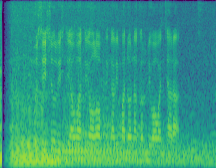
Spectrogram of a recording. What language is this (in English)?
Sundanese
